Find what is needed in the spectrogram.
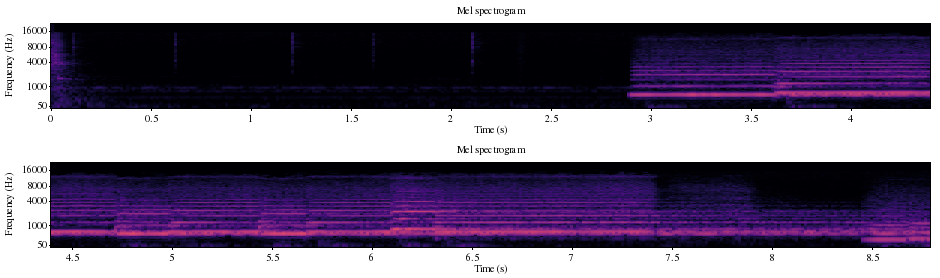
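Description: Sampled dongxiao, the Chinese end-blown bamboo flute, played through a very long reverb. After about three seconds of near silence, a slow phrase of held notes begins, stepping up and down between pitches.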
